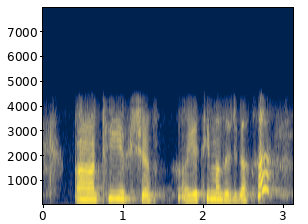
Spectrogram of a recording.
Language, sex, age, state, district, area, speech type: Kashmiri, female, 18-30, Jammu and Kashmir, Bandipora, rural, conversation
